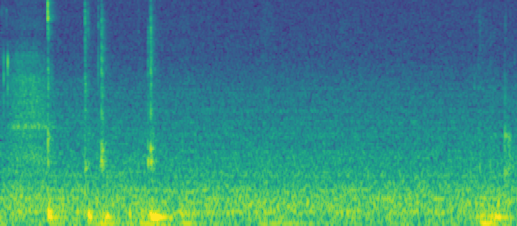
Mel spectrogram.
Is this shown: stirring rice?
no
